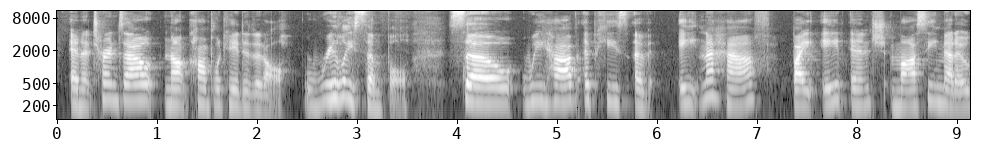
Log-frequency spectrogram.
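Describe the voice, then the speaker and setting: A woman with a slightly raspy, congested voice hosts a casual step-by-step craft tutorial, addressing viewers in a friendly, direct way. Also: medium pitch, bright, forceful tone. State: congested, irritated throat from allergies.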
